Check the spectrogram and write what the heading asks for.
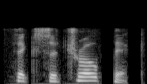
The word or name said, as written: thixotropic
